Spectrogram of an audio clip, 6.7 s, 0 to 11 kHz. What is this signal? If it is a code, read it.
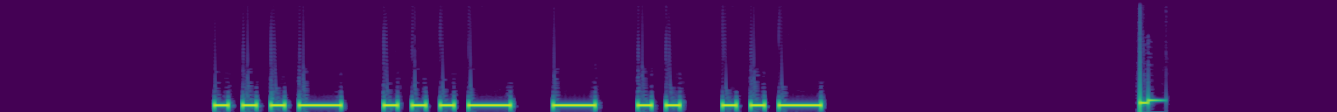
Morse code, heard as a keyed tone, about 17 wpm, 700 Hz. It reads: VVTIU
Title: Five Challenging Letter-Number Combinations 17wpm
